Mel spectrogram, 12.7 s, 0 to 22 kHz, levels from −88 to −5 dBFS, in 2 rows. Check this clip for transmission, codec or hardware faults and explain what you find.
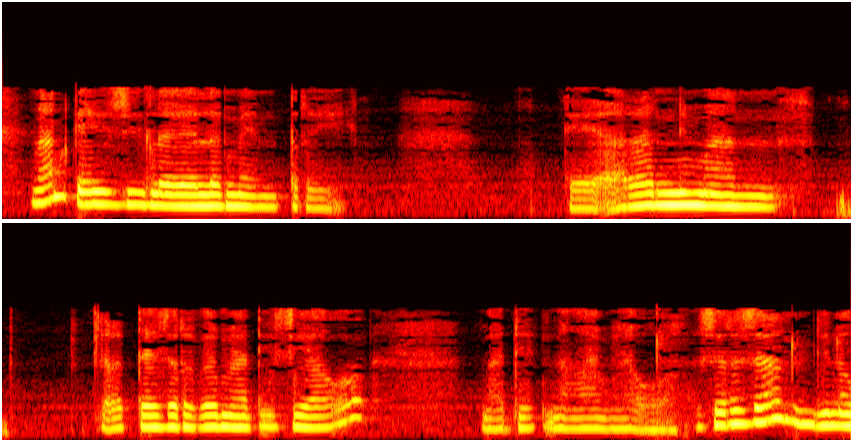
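Heavy codec damage runs through the whole speech clip. Throughout, the sound is dull and smeared, with nothing above 5.3 kHz, and sibilants and sustained vowels take on a warbling, fizzy texture. This is likely AAC compression (AAC-LC) at a very low rate, which fits a bitrate around 16 kbps. Short of bits, the encoder drops the upper band entirely and quantises what remains so coarsely that the spectrum breaks into shifting gaps.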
